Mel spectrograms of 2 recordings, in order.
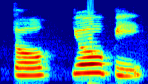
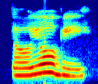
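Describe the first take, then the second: First: Very slow syllable-by-syllable. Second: Said in the usual way. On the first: Shown as a demonstration. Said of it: "teacher stretches reading slowly". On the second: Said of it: "teacher models kanji reading".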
